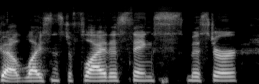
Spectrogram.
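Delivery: put-on arrogant cop voice. Retelling a story where a police officer stops a driver: imitating an arrogant cop. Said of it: "the cop was being very, like, arrogant".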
